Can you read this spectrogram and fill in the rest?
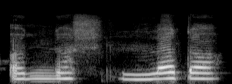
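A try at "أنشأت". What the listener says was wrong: This is a alif actually.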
